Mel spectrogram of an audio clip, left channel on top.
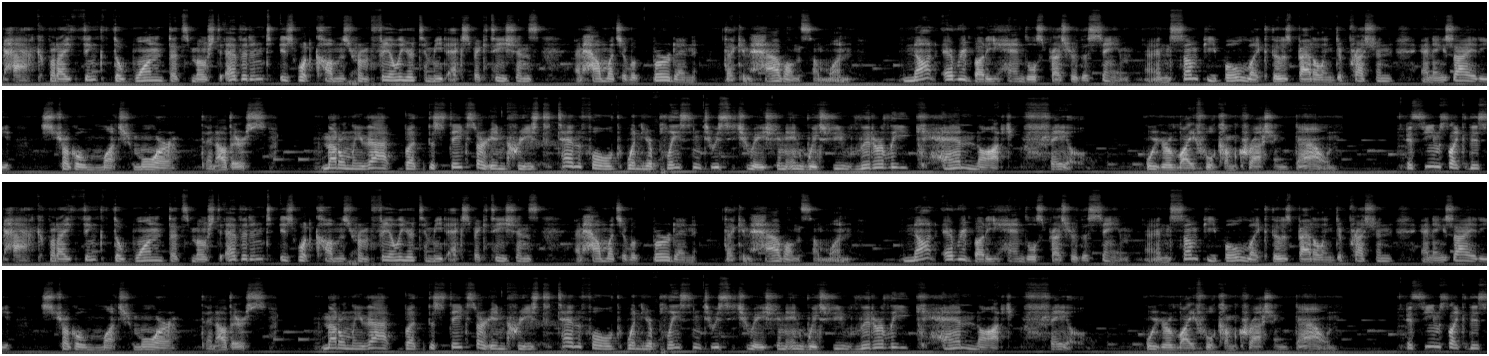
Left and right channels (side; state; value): right; quieter; 3.1 dB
